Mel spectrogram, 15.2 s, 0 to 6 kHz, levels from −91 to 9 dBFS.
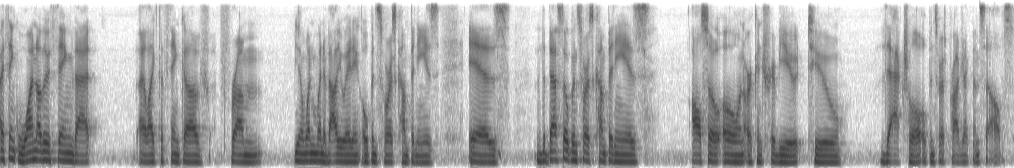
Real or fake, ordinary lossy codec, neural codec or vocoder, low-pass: real; AAC, 48 kbps; none; 5.4 kHz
